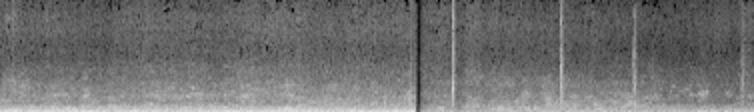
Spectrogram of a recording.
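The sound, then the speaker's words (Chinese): A maltose-candy and mochi vendor's clacker snaps out several sharp, bright clacks at uneven intervals over a steady murmur of crowd chatter and street noise on a crowded old street. “听到这个咔咔咔的声音，你如果有点画面感，会猜得到，这是卖那个菜饴跟麻吉的声音。”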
